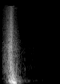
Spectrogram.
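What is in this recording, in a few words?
clear short sound of a knife attack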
